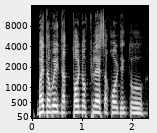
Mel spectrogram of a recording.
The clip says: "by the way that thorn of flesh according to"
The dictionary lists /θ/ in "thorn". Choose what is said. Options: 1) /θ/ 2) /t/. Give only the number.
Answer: 2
